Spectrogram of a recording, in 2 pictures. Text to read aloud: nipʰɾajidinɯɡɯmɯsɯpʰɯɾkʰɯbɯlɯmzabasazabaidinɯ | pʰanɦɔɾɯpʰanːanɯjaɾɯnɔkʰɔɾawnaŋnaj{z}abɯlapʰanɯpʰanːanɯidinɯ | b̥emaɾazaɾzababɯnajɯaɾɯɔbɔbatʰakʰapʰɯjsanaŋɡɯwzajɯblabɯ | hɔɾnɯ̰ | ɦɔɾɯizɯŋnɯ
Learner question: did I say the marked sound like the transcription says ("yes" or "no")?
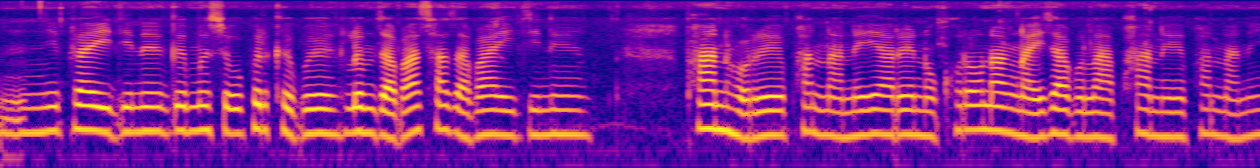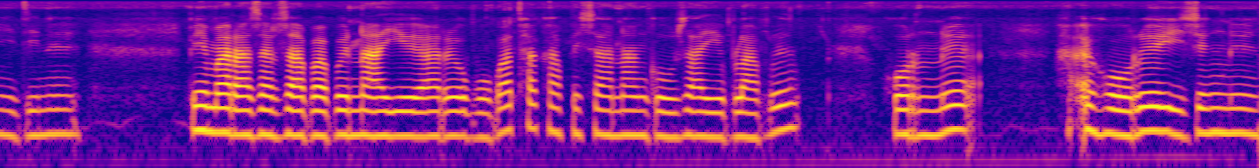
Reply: yes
